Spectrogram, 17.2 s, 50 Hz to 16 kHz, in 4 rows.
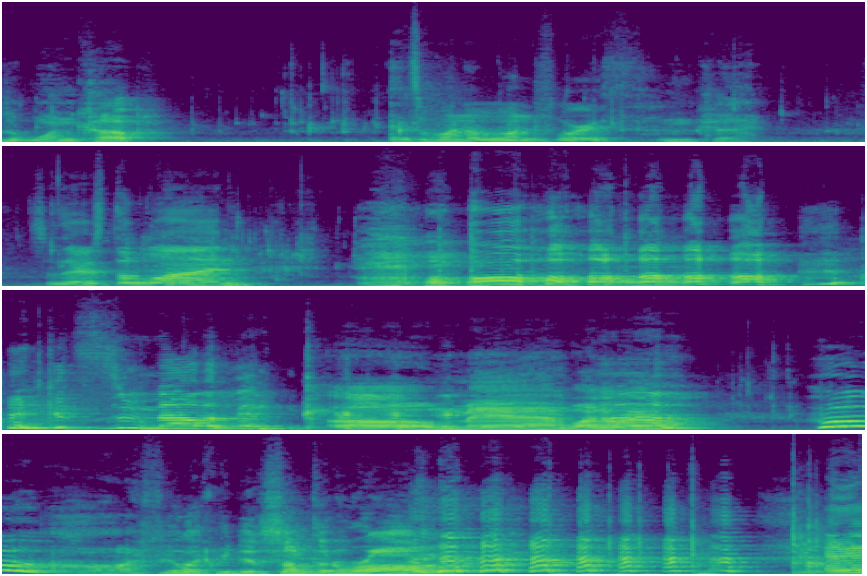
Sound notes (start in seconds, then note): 6.6 exclaiming; 15.0 laughing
